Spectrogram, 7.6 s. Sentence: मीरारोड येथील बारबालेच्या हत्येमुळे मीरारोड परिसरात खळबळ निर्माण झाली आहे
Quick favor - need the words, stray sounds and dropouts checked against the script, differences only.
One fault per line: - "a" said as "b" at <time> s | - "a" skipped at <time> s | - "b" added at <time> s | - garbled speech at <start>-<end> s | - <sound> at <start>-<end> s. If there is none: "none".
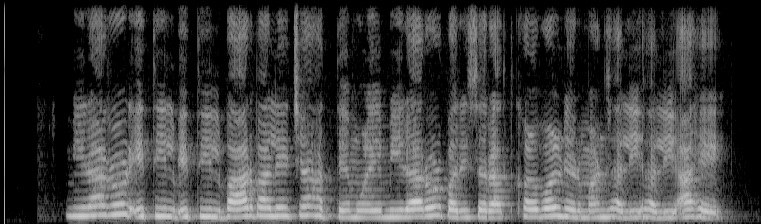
- "येथील" added at 1.7 s
- "झाली" added at 6.4 s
